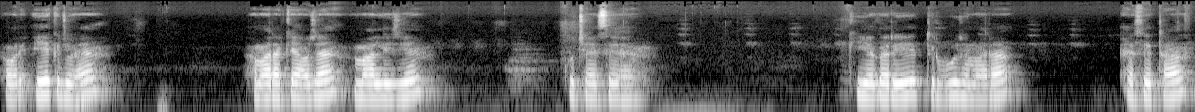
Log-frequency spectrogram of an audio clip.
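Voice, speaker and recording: A woman's voice: mid-range voice, flat delivery, takes it slowly, long pauses, warm tone. A woman teaching a math lesson, explaining step by step and counting aloud with frequent checks. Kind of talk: explaining on a board.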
